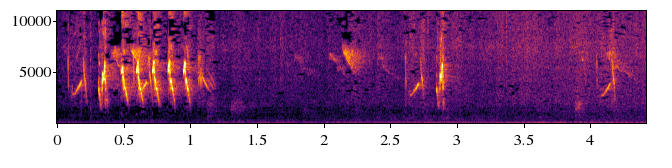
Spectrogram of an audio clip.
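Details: Ciblek, the bar-winged prinia, in lively "jump shoot" song: opens with a rapid run of about six piercing, high ticking notes, followed by a few isolated thin chirps and upswept squeaks against steady low background hum.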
